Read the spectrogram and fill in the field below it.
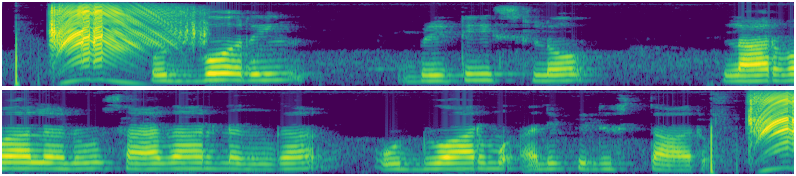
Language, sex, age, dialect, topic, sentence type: Telugu, female, 46-50, Central/Coastal, agriculture, statement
